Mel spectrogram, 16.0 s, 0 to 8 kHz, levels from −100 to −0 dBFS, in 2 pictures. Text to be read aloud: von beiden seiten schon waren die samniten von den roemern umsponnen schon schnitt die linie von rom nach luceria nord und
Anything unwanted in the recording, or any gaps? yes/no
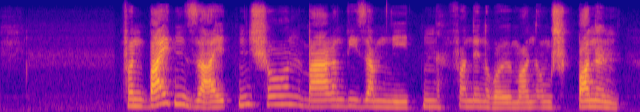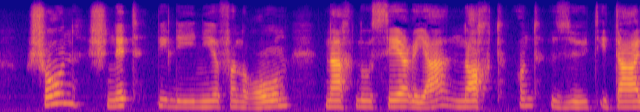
no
